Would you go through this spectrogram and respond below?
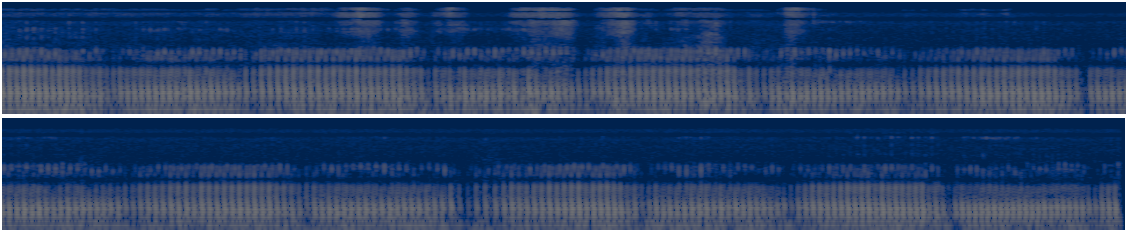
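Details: Kitten purring very loudly up close: a continuous deep rumbling purr that swells and dips in steady breath cycles about once a second, with a faint high hiss in the background.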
